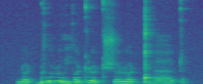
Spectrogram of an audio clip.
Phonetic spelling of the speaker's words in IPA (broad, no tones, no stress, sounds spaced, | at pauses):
ɳ ɔ ʈ ɖ u ɭ o j ɔ ʈ ɭ ɔ ʈ ʃ ɔ ɭ ɔ ʈ ɡ͡ǃ aː ʈ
